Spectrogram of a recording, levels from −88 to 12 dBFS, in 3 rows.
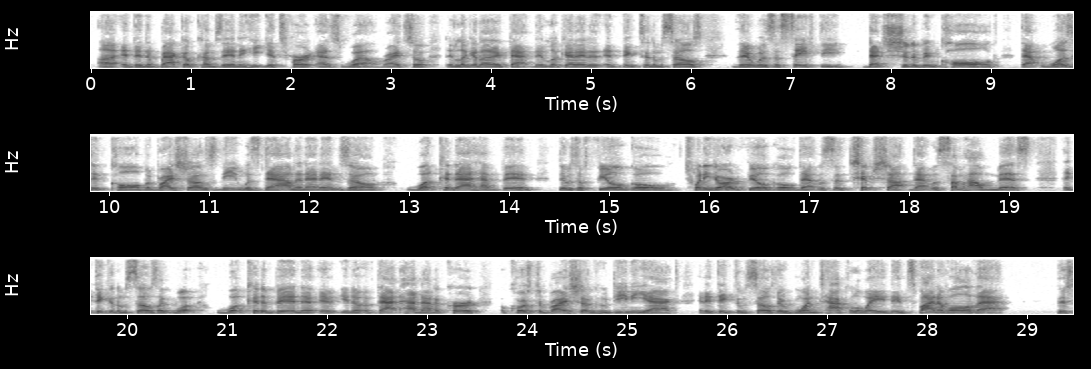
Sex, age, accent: male, 30-49, American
